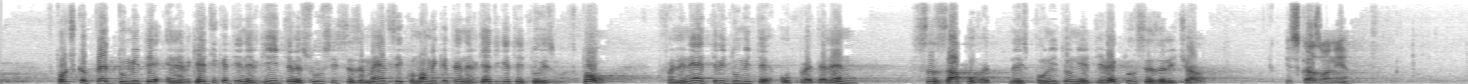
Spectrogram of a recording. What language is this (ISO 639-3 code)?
bul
